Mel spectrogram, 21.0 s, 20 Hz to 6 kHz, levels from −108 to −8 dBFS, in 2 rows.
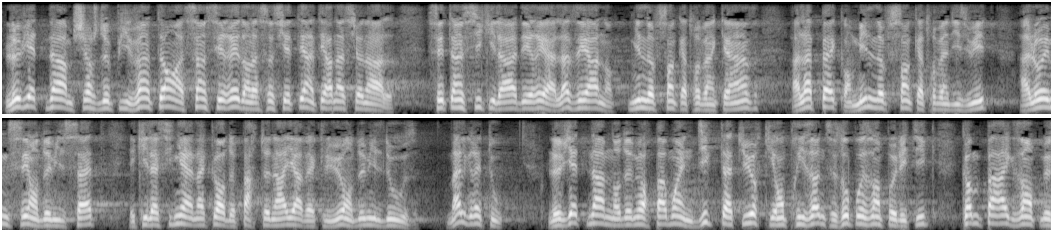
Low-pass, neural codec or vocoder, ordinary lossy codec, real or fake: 5.4 kHz; none; none; real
